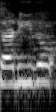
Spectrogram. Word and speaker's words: árido: Mi nos pregunta, ¿es árido o aérido? Árido, acento en la A, árido. Una palabra esdrújula, árido.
